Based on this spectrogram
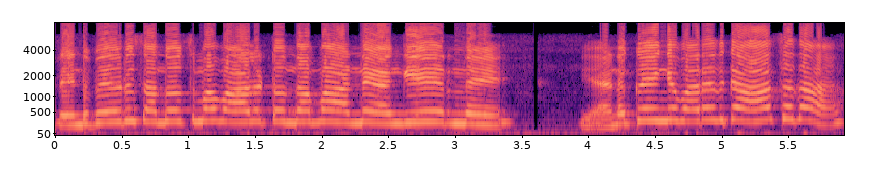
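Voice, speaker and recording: A woman's voice: high-pitched, moderate pace, fairly bright tone, low-quality recording. A woman voicing an angry, protective elder brother in a village cartoon, with a Tirunelveli Tamil accent. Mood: remorseful. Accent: southern Tamil Nadu (Tirunelveli). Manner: threatening, scolding, then remorseful. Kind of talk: cartoon voice acting.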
